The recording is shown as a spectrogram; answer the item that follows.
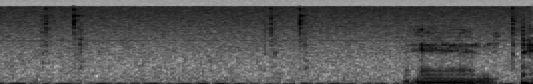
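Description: A few faint computer mouse clicks as menu items are chosen, then a man's voice begins near the end.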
